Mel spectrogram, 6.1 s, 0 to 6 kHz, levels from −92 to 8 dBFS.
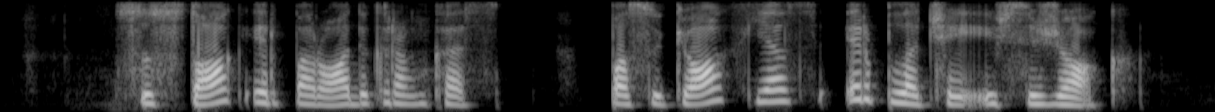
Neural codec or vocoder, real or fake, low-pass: none; real; 5.4 kHz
